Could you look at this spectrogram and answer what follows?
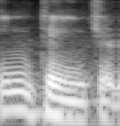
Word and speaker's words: endangered: Okay, see, endangered. Okay, endangered, endangered. Endangered. The accent falls on second syllable.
